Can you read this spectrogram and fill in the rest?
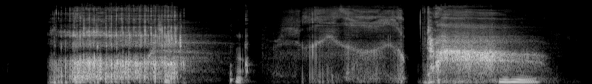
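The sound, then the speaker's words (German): Drinking: noisy slurping gulps of water with a few short wet lip smacks in between, ending in a loud breathy gasp. No talking. “Ja, ne, Schmatzen im Podcast, immer, immer gern gehört.”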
